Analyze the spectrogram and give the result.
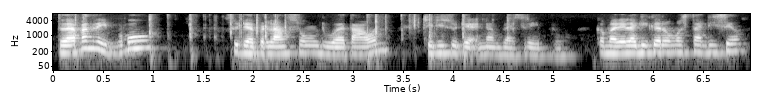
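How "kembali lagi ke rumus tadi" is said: usual speaking voice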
